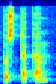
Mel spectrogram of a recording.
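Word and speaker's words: पुस्तकं: बिंदी लगी हुई है, तो उसका उच्चारण अनुस्वार शब्द का जो उच्चारण है वो म के रूप में होगा, क्योंकि ये शब्द के अंत में आ रहा है, तो इसलिए इसका उच्चारण होगा पुस्तकम।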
